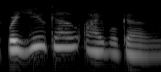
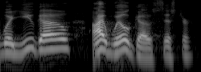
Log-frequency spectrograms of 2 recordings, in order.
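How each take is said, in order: First: It is said in a sweet, gentle tone. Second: It is said in a firm, forceful tone.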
